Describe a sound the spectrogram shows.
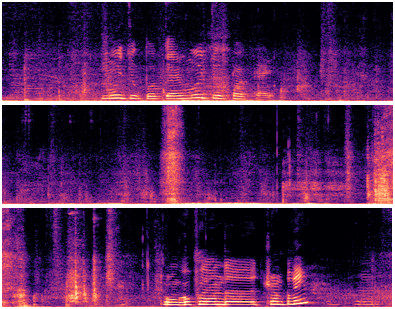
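A teenage boy talks close by, with animation.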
